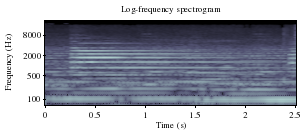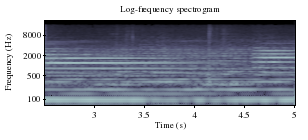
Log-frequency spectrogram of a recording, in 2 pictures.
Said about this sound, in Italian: La nostra storia inizia con un suono di campane, quelle del campanile di una chiesa quel suono insistente, forte, festoso anche a volte, ma che nel nostro caso suona inquietante come quello di una campana a morto.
